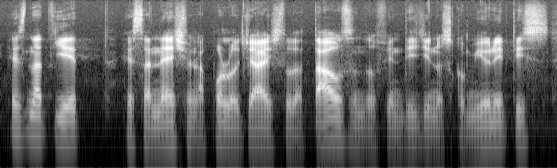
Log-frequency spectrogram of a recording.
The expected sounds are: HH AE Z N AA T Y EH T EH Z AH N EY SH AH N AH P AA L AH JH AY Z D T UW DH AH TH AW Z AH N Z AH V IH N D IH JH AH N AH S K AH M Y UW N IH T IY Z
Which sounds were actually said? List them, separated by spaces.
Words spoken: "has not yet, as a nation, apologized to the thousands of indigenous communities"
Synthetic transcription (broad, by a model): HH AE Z N AA T Y EH T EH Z AH N EY SH AH N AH P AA L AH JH AY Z T UW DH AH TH AW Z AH N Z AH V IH N D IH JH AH N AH S K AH M Y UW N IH T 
